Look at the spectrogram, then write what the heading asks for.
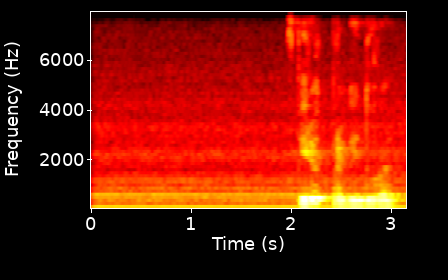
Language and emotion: Russian, neutral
